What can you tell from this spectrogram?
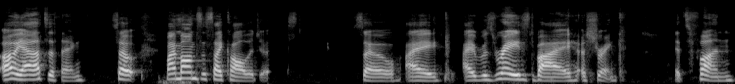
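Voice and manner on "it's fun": dripping, very sarcastic tone. Saying that being raised by a shrink is fun: very sarcastic. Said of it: "And I say that very sarcastically".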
